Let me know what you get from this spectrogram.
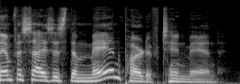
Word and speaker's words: Tin Man: I'm glad you pronounced it that way, because everyone else puts the emphasis on the man in this episode. Have you noticed that? When Picard does a log, he's like, "We're on our way to visit the Tin Man."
